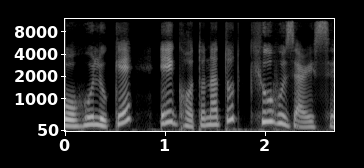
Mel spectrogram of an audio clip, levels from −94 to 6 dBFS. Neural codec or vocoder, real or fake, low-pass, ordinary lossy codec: codec, 24 kHz, 0.9 kbps, DualCodec; fake; 10.8 kHz; none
